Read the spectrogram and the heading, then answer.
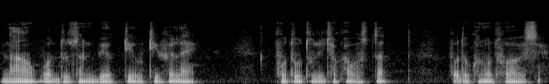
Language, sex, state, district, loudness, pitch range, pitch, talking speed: Assamese, male, Assam, Sonitpur, -23 LUFS, 105-130 Hz, 120 Hz, 140 wpm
